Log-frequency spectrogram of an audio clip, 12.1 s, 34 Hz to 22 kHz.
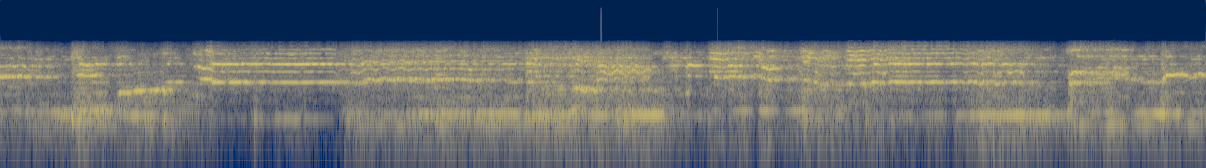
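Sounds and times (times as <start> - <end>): live band playing chords: 0.0 - 12.0
woman singing with vibrato: 0.0 - 12.0.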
